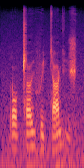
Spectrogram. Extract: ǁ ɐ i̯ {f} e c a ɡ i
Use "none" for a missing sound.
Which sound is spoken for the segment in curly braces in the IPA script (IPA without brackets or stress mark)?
f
